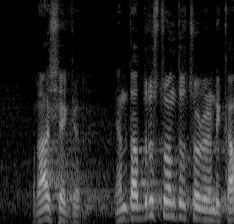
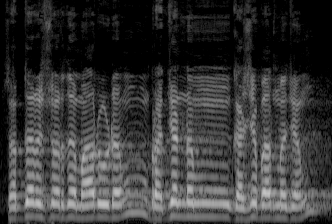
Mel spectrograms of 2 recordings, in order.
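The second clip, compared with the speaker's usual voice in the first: booming, drawn-out, much louder star speech with a raised pitch; Balakrishna impression; 2 semitones higher, 7 dB louder, slower than usual. Comedian mimics Balakrishna greeting the estate audience, booming and slow. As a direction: thunder it out like a mass hero addressing his fans. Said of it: "Balakrishna గారు ఇక్కడికి వచ్చి మనతో మాట్లాడితే ఎలా మాట్లాడతారు".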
